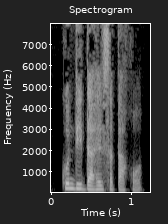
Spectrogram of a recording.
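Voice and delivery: plain reading voice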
